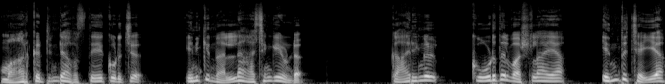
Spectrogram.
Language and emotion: Malayalam, fearful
